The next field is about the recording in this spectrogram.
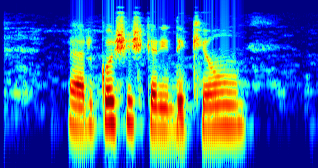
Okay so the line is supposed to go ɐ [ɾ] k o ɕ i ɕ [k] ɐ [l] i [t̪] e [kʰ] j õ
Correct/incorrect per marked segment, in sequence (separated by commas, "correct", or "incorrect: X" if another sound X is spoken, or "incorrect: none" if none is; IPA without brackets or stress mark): correct, correct, incorrect: ɾ, incorrect: d̪, correct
